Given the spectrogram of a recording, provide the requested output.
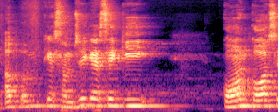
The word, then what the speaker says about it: cosec: तो यहाँ पे हमको समझना पड़ेगा कि जो हमारा कोसेकेंड है उसके नाम में हमें इसको थोड़ा आगे तक पुश करना पड़ेगा। तो इसको हम लोग प्रोनाउंस करेंगे कोसेक।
